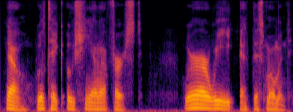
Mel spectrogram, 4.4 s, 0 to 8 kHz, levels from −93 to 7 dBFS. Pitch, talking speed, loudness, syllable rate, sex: 90 Hz, 150 wpm, -18 LUFS, 5.0 syllables/s, male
